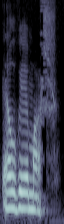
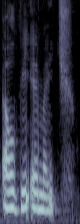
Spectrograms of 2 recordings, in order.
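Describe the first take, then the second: First: The letters are spoken with French letter names. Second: The letters are spoken with English letter names. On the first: "на французский манер" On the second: "на английский манер, как я сейчас произношу"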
